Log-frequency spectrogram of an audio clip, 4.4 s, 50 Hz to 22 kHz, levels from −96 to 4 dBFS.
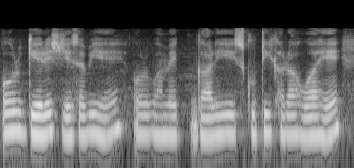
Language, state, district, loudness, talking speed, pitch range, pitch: Hindi, Arunachal Pradesh, Lower Dibang Valley, -17 LUFS, 190 wpm, 165-180 Hz, 170 Hz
